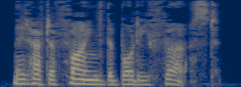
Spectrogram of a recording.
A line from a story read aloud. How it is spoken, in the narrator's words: the Duke growled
